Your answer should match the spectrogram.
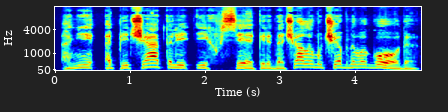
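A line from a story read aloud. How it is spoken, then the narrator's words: Plain. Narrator (Russian): сказал Невилл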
